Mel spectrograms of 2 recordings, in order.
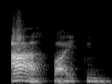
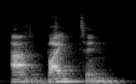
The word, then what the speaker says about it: arbeiten: O brasileiro costuma falar assim, ó, arbeiten, arbeiten, arbeiten. Errado, pessoal. Em alemão é arbeiten. Olha só, arbeiten, arbeiten.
